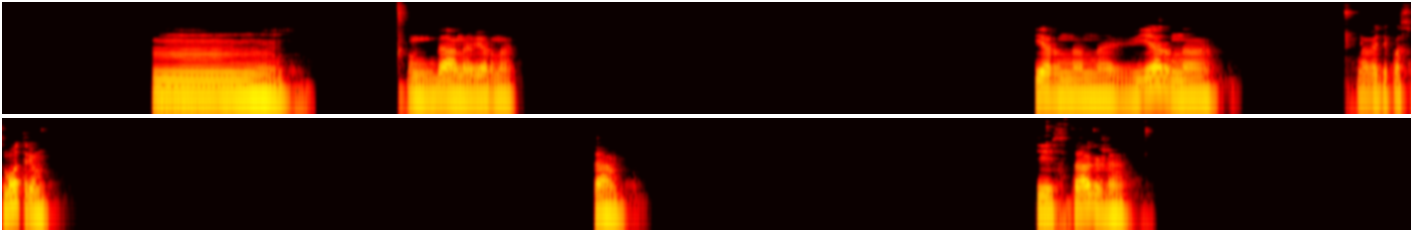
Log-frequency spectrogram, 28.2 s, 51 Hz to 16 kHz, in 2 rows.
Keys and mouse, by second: 15.4-18.1 middle drag, 18.6 shift+middle click, 19.6 shift+middle click, 22.6 shift+middle click, 23.4 middle click.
